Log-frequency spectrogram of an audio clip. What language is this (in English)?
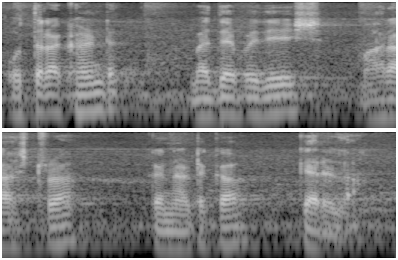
Sindhi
